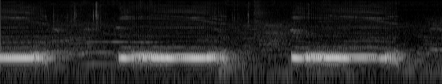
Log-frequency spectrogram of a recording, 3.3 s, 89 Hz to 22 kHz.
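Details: Male spotted dove cooing steadily: long, even, mellow coos, each under a second, repeated roughly every 1.3 seconds, with faint background noise.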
